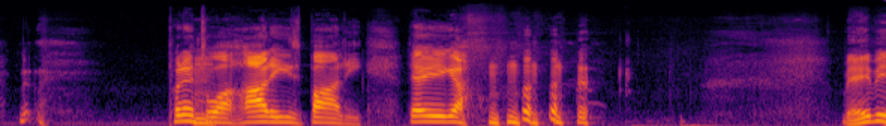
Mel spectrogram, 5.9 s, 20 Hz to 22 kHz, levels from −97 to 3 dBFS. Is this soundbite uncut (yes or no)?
yes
